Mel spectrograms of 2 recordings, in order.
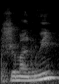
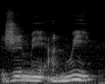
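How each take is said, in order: First: The vowel of 'me' is dropped. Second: The vowel of 'me' is pronounced fully. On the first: The speaker calls it right. "es mucho más rápido" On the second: The speaker calls it wrong. "tengo dos pronunciadas, dos es y me, me, me cuesta un poquito más"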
